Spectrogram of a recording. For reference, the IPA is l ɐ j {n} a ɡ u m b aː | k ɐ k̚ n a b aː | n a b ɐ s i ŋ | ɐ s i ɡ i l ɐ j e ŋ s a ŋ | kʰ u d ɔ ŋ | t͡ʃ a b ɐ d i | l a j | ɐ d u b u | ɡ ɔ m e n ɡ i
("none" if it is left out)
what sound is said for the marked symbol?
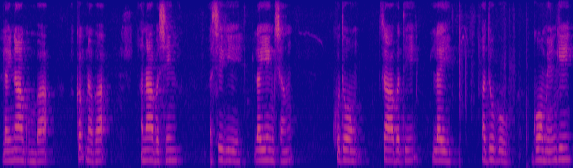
n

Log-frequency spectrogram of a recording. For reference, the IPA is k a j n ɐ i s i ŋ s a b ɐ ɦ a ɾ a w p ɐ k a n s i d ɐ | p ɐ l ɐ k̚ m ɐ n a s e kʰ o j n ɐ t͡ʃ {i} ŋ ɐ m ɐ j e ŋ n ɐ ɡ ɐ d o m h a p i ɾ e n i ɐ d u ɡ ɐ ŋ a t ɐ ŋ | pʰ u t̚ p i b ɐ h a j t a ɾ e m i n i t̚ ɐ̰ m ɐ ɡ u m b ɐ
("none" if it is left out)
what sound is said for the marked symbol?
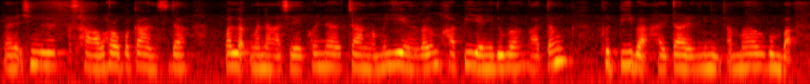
a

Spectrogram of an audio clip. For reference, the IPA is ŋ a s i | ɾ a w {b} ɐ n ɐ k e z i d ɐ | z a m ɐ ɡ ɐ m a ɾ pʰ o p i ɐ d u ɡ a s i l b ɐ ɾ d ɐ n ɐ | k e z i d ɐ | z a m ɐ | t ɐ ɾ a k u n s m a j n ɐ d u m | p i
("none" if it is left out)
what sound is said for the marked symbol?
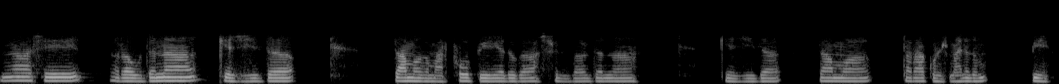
d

